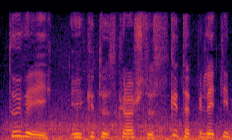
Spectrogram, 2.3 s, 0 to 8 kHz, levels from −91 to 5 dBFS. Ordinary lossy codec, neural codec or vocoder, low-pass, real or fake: MP3, 64 kbps; none; 7.2 kHz; real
